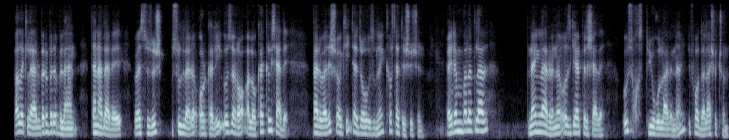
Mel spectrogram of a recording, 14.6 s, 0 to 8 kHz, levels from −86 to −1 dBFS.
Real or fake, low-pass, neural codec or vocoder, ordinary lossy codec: fake; 7.2 kHz; codec, 16 kHz, 0.8 kbps, ZipCodec; none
